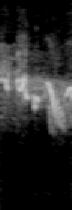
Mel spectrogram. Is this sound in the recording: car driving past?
no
